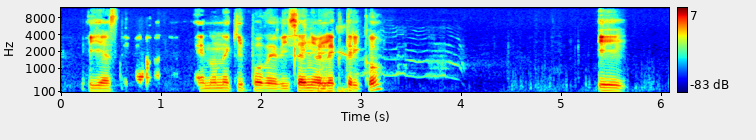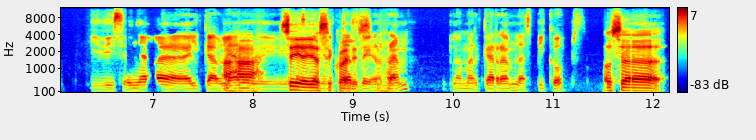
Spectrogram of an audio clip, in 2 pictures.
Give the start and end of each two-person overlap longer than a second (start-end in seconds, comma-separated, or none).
7.7-9.4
